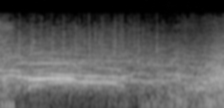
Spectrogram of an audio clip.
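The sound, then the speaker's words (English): A loud, continuous din of a protest crowd outside a window, many voices shouting and cheering together, with overlapping high calls and whoops, steady throughout and heard through an open window. “That protest is pretty noisy. I'll close the window so it's not so loud.”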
